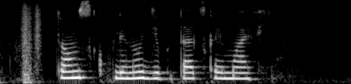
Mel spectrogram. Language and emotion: Russian, neutral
